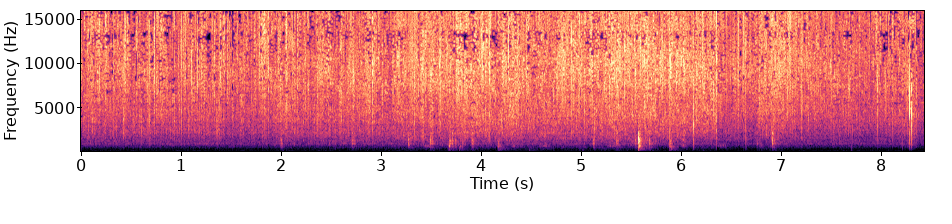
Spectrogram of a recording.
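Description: A steady sizzle of bacon frying in a hot pan, with scattered sharp pops and crackles breaking through the hiss. No voices.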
